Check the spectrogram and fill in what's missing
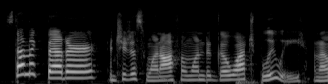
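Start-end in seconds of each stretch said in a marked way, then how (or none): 0.0-1.0 put-on higher, louder little-girl voice; toddler voice. Mom imitates daughter announcing she feels fine, lightly voiced toddler. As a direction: chirp it like a relieved toddler. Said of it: "she was like".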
